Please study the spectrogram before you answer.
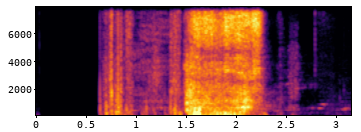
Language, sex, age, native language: Icelandic, male, 13, Icelandic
